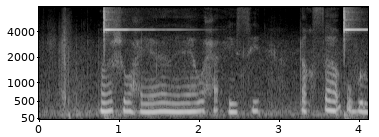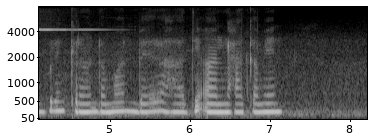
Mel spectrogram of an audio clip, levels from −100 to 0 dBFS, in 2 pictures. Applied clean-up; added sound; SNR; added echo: none; Glockenspiel; 2 dB; none.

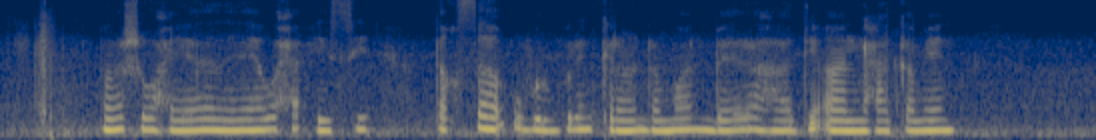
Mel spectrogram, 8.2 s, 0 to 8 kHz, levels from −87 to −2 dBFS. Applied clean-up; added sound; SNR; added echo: none; none; none; none.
